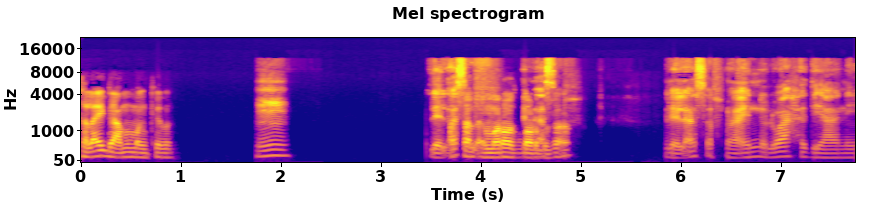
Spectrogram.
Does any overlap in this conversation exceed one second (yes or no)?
yes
